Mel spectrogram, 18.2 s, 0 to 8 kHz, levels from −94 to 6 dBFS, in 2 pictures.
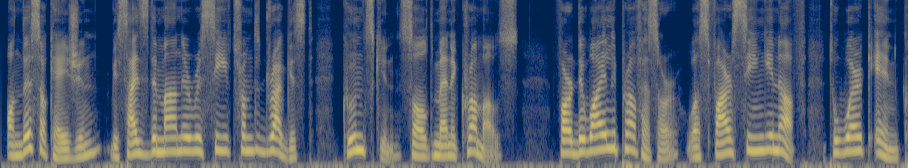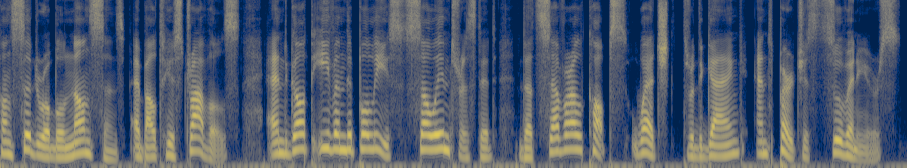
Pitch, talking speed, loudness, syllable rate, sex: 170 Hz, 155 wpm, -19 LUFS, 5.0 syllables/s, male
